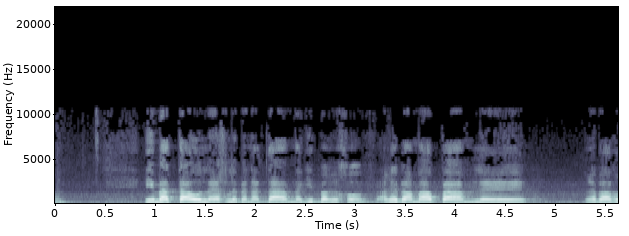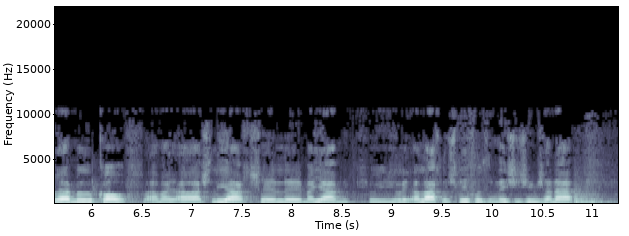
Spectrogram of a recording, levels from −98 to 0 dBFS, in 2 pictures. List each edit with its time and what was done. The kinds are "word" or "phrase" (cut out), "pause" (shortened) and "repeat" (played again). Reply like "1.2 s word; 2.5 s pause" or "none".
none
